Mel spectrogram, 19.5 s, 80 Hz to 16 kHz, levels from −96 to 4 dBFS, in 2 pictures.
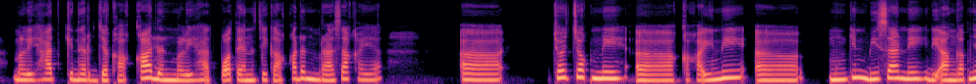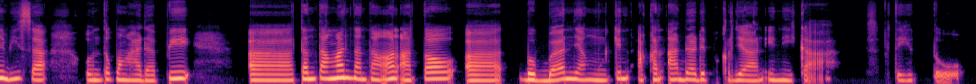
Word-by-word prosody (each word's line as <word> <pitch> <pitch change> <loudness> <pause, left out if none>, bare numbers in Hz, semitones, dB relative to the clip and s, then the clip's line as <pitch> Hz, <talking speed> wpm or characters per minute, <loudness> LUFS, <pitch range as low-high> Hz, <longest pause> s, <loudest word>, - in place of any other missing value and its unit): melihat 225 +1 -2
kinerja 215 -3 -1
Kakak 275 +8 +1
dan 215 -1 +3
melihat 210 +1 -2
potensi 210 +1 -1
Kakak 255 +1 -4
dan 245 -3 +3
merasa 210 +4 -2
kayak, 225 +1 -7 0.8
eee, 220 -1 0 0.6
cocok 295 +1 +2
nih, 270 0 +6 0.2
eee, 205 0 -1
Kakak 215 0 -5
ini, 285 +7 +3
eee, 210 0 -2 0.4
mungkin 240 +6 +4
bisa 250 +4 +3
nih, 255 -1 +3
dianggapnya 220 +5 +3
bisa 240 -4 -2 0.4
untuk 215 +3 -2
menghadapi, 210 +5 0 0.6
eee, 210 0 0
tantangan-tantangan 260 -1 +4
atau, 255 +4 0
eee, 205 0 0 0.2
beban 220 +3 +2
yang 220 -2 -3
mungkin 215 +5 -2
akan 230 +2 -4
ada 235 0 -1
dipekerjaan 215 -2 -5
ini, 210 -2 -1
Kak, - - -9 0.4
seperti 205 0 -12
itu. 425 - -10
225 Hz, 115 wpm, -19 LUFS, 210-255 Hz, 0.8 s, nih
